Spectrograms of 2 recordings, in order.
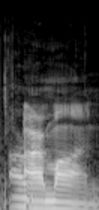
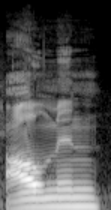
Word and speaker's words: Armond: Armond. Armond. I get Armond. I get Almond.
